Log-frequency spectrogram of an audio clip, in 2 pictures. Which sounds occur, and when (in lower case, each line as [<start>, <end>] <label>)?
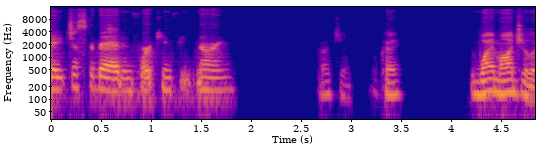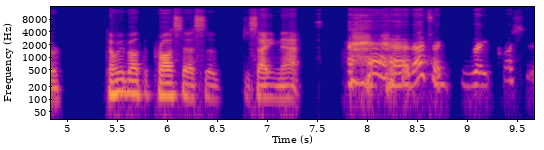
[0.00, 1.82] conversation
[0.00, 1.84] female speech
[2.61, 2.99] man speaking
[2.63, 2.98] conversation
[3.13, 3.51] conversation
[3.14, 3.49] man speaking
[4.11, 4.92] conversation
[4.13, 4.92] man speaking
[5.30, 6.52] conversation
[5.34, 6.52] man speaking
[6.70, 7.31] man speaking
[6.73, 7.34] conversation
[7.44, 7.52] tick
[7.68, 8.44] laughter
[7.71, 8.81] conversation
[8.40, 8.80] female speech
[8.91, 9.65] conversation
[8.92, 9.65] female speech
